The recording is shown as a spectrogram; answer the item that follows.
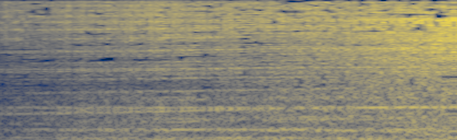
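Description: An electronic transition sound effect: a rising swell of rumble and hiss with a couple of faint held tones, growing steadily louder.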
